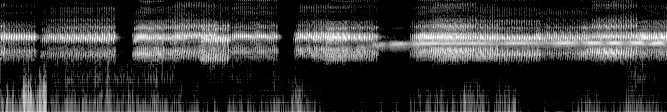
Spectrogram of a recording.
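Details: Several frogs trilling at night: overlapping buzzy pulsed trills at differing pitches, some stopping and restarting after short pauses, forming a layered rattling chorus.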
